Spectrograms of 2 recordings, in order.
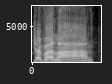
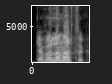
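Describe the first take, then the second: First: "Geber lan" roared very low and very loud; monster growl. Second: Loud, high "Geber lan artık"; angry shout. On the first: Acted. Gamer roaring at a monster in a beast voice. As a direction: roar it like a beast. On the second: Real, not acted. Gamer shooting a monster, angry shout. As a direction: yell it at the monster.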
